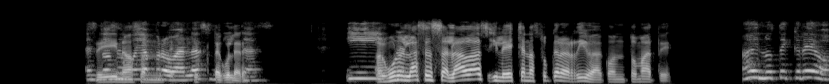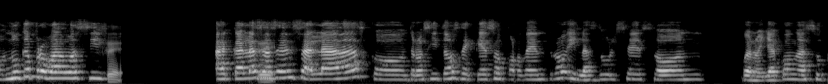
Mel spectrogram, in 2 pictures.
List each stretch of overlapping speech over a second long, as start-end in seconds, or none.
0.8-2.5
